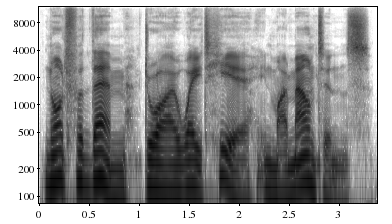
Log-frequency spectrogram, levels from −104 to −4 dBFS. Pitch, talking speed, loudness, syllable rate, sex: 110 Hz, 175 wpm, -17 LUFS, 3.9 syllables/s, male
